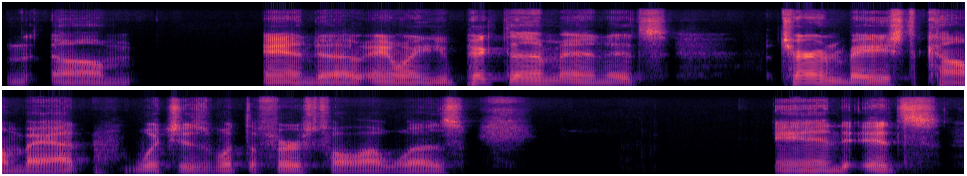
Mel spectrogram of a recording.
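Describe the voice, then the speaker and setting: A man's voice: sits low, expressive, slow pace, pauses often, dry recording, studio quality. A man co-hosting a tech podcast, chatting casually, rambling through stories and swearing now and then. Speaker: podcast co-host.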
